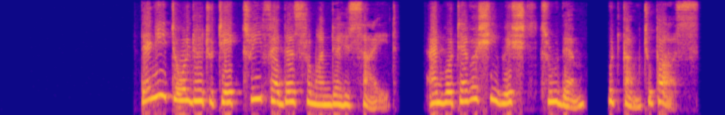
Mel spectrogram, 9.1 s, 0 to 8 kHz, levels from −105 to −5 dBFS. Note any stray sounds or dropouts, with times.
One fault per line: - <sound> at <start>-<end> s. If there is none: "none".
none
